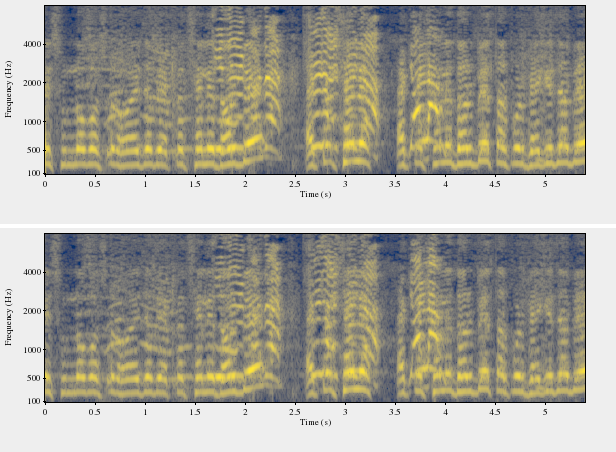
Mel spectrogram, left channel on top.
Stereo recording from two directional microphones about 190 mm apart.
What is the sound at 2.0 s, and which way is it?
Speech, centre (ahead or behind).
